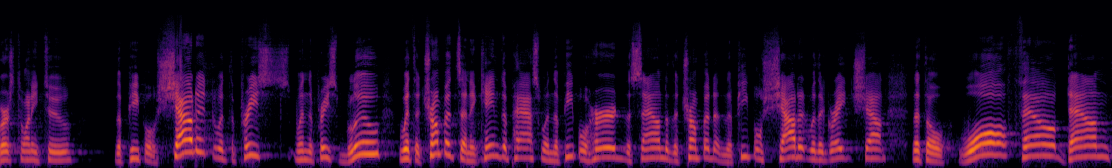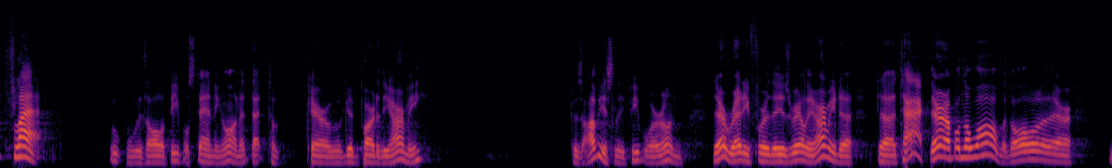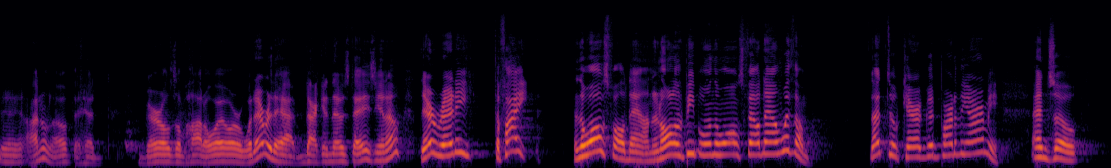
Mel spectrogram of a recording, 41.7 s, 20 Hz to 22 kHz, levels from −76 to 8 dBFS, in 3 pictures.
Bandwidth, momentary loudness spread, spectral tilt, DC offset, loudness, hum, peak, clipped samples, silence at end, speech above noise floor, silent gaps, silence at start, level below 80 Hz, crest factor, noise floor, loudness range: 15.5 kHz; 14 LU; -5.5 dB/octave; under 0.1%; -27 LUFS; none; -4 dBFS; under 0.1%; 0.45 s; 53 dB; none; 0 s; -70 dBFS; 22 dB; -80 dBFS; 10 LU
